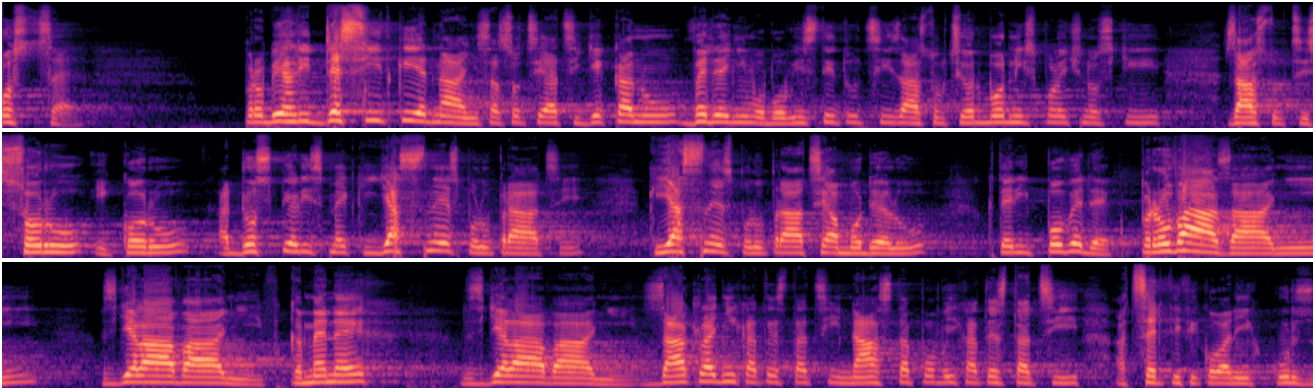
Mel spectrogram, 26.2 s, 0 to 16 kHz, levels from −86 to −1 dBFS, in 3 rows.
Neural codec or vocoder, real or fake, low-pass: none; real; 14.4 kHz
